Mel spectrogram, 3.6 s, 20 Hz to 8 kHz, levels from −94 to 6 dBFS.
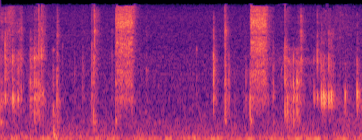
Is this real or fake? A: real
